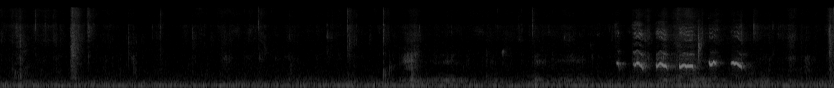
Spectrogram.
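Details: Nine four-and-a-half-week-old AKC registered Airedale Terrier puppies, six males and three females, playing indoors in San Diego, California; a quick run of short, high, whining yelps comes near the end over quiet room noise and faint scuffling.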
